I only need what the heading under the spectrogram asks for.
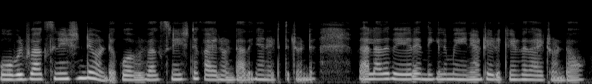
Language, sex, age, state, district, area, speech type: Malayalam, female, 18-30, Kerala, Palakkad, rural, spontaneous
